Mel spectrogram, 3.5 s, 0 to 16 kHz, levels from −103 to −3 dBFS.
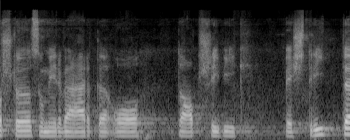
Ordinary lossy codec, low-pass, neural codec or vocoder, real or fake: Opus, 16 kbps; 9.9 kHz; none; real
